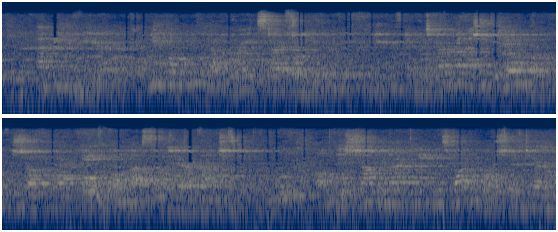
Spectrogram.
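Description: A crowd of people chatters in a large echoing covered arcade.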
